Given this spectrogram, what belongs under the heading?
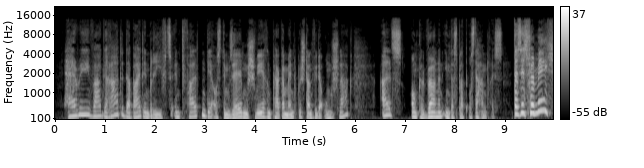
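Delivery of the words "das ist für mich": very high-pitched crying out. Harry, as Uncle Vernon snatches the letter from his hand, calling out. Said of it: "rief Harry".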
